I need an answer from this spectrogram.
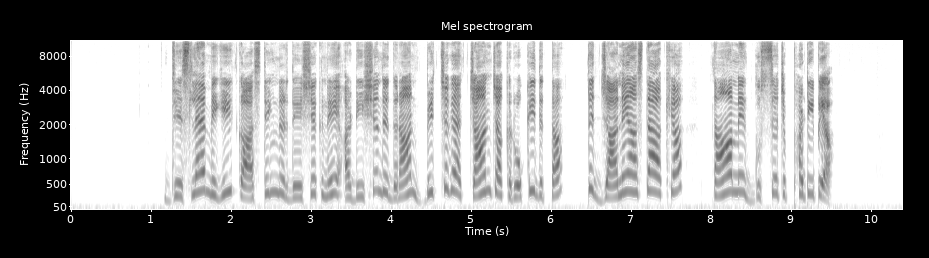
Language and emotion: Dogri, angry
